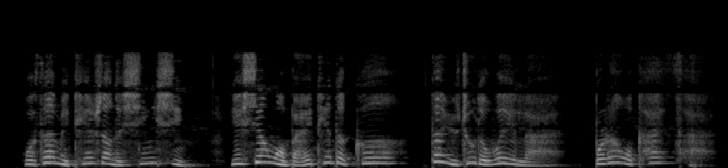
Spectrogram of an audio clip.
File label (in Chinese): 诗歌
